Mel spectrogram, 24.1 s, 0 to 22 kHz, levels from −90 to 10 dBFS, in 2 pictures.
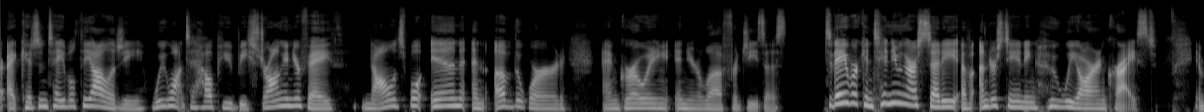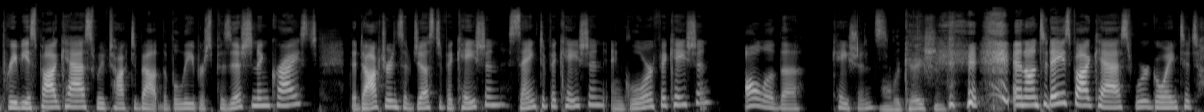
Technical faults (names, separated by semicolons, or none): none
